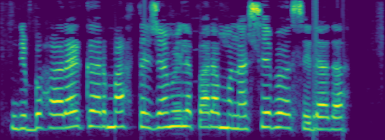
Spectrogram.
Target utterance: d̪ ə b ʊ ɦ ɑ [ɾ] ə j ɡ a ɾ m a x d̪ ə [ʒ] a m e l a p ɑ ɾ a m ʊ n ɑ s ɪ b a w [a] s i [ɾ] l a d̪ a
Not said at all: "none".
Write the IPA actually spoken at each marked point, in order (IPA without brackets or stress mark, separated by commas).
ɾ, ʒ, a, none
